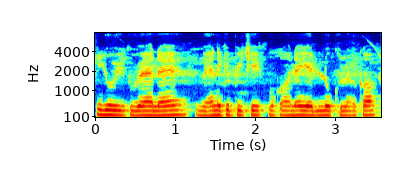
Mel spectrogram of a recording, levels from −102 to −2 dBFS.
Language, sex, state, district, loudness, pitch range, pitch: Hindi, male, Uttar Pradesh, Shamli, -15 LUFS, 155-165 Hz, 160 Hz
